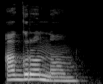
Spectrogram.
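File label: "агроном", Komi-Zyrian, female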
